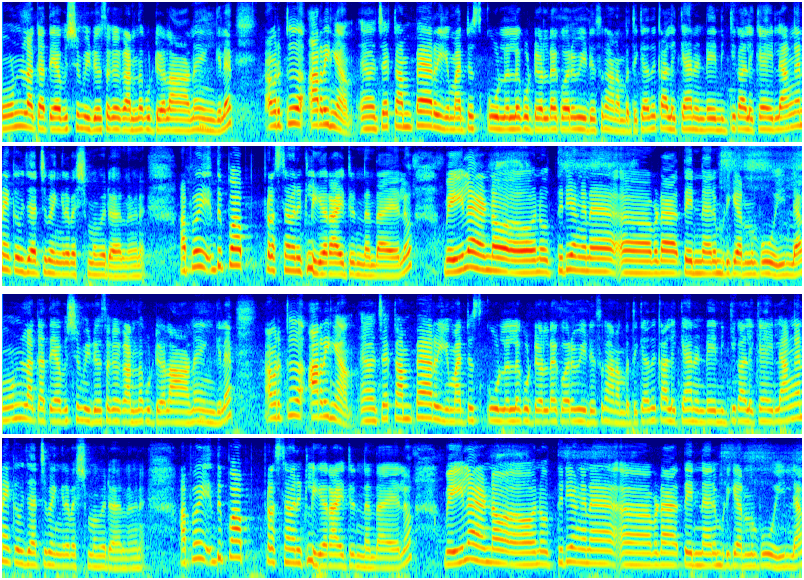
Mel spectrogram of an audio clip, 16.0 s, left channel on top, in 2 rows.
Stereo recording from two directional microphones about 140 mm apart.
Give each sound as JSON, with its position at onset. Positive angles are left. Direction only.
{"t": 0.2, "sound": "a woman's voice", "side_deg": 25}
